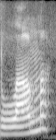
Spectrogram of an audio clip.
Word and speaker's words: lam: So the seed sound for the root is lum. It's spelled Lam.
